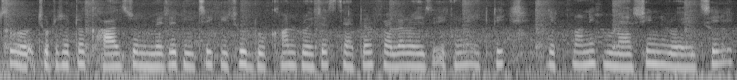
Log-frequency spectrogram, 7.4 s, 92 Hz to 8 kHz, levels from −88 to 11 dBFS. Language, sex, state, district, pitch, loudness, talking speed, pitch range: Bengali, female, West Bengal, Dakshin Dinajpur, 215 Hz, -19 LUFS, 115 wpm, 205-220 Hz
